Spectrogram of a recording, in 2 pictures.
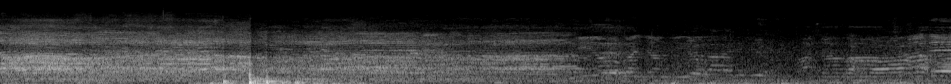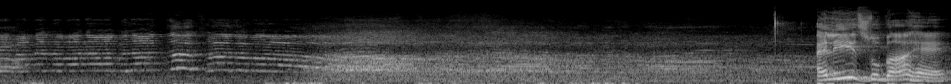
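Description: A man recites in a chanting voice through a microphone, heard over loudspeakers.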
